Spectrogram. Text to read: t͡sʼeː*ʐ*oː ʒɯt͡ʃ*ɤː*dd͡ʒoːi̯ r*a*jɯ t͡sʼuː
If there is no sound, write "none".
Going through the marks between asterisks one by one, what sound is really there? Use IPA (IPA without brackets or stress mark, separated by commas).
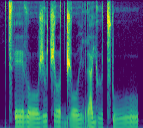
ð, ɤː, a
